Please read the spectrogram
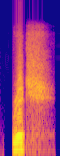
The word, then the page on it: rich: American English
